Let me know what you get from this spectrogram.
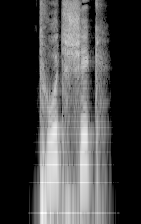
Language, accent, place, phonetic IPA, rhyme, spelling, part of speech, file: German, Germany, Berlin, [ˈtoːtˈʃɪk], -ɪk, todschick, adjective, De-todschick.ogg
- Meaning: very fashionable; dressed to kill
